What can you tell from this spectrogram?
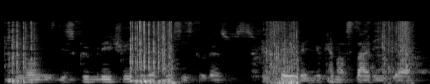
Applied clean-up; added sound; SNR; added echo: classical method WPE with log-MMSE.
